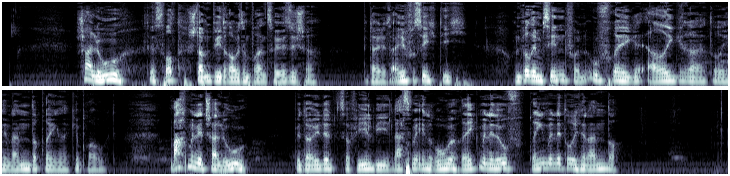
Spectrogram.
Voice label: "schalu", schwaebisch

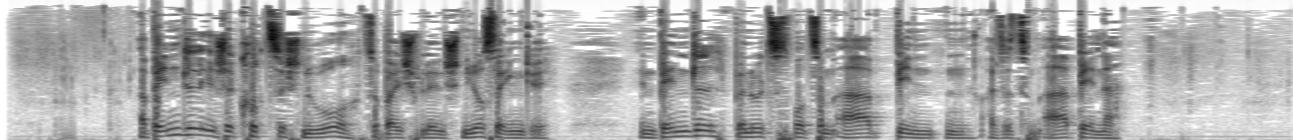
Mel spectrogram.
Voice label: "bendl", schwaebisch; A Bendl ist eine kurze Schnur, z.B. ein Schnürsenkel.

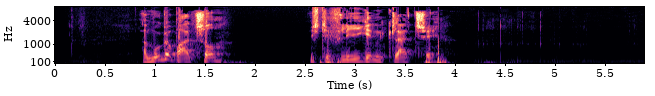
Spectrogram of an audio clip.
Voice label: "muggabatscher", schwaebisch; der Muggabatscher ist die Fliegenklatsche

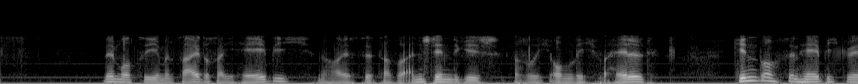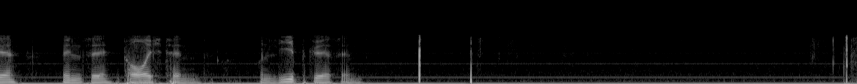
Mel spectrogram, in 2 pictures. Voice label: haebich, schwaebisch

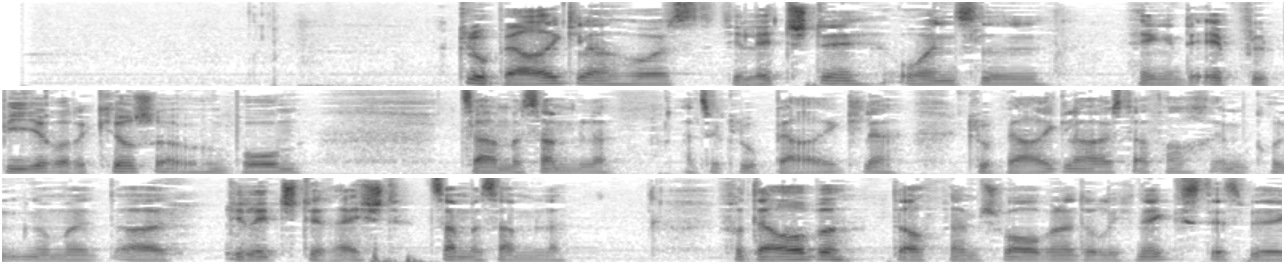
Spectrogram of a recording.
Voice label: glubergla, schwaebisch

